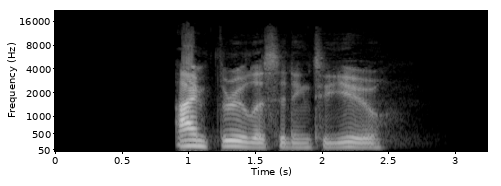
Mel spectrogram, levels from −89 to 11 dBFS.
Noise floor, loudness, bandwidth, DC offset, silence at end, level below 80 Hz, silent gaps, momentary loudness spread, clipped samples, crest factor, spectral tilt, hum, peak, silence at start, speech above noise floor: -76 dBFS; -20 LUFS; 12.5 kHz; under 0.1%; 0.8 s; -62 dBFS; none; 14 LU; under 0.1%; 22 dB; -6 dB/octave; none; 0 dBFS; 0.9 s; 57 dB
